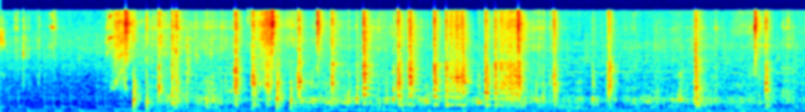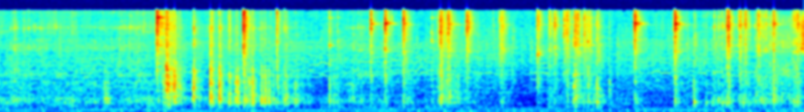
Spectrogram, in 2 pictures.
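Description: Beyblade Burst spinning tops launched into a plastic stadium about a second in, whirring and clacking against each other and the stadium wall, with dense rapid collisions in the first ten seconds and sparser ticks later. The battle ends in a burst, with one top breaking apart into its ring, disc and driver.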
